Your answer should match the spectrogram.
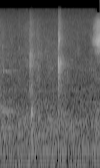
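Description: Quiet room tone picked up by a podium microphone during a pause in speech, with two faint, short clicks about half a second apart, then a short breath just before the end.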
